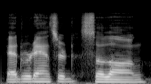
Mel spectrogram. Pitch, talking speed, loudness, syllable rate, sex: 120 Hz, 160 wpm, -15 LUFS, 5.1 syllables/s, male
